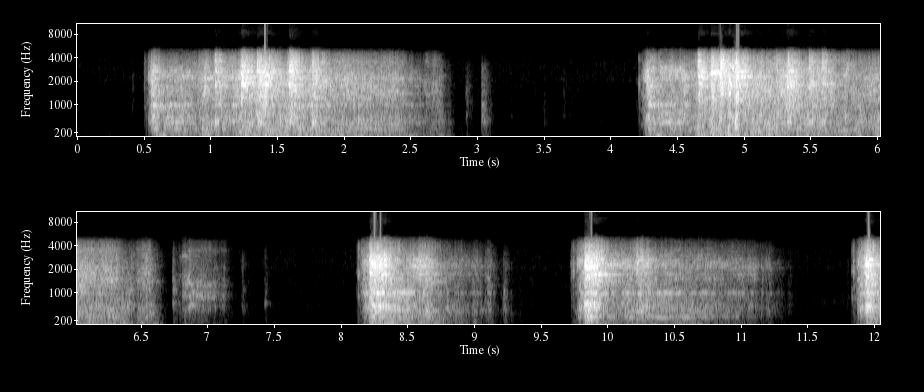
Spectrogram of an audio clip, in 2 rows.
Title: Case 770 gas hard start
